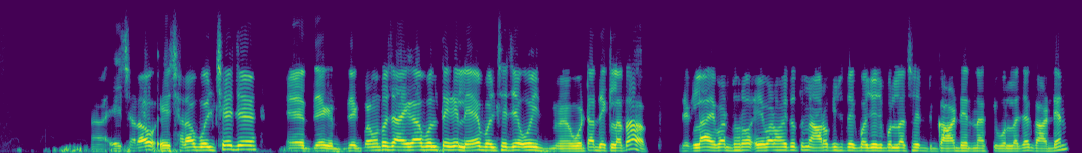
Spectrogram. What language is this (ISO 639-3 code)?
ben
